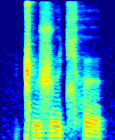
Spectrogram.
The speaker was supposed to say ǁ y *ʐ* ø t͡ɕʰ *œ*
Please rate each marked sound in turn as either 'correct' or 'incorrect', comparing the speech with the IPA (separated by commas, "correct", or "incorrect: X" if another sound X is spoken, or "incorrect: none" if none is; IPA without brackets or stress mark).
correct, correct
